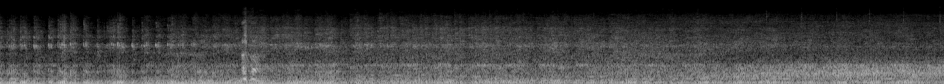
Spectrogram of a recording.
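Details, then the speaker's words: 1976 Chevy Nova with new headers and exhaust, first start after work, running rich and smoking off headers: rough, uneven idle that stumbles, dead miss on the right side; one cylinder not firing. "Open out the right side. Got a dead miss over there."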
